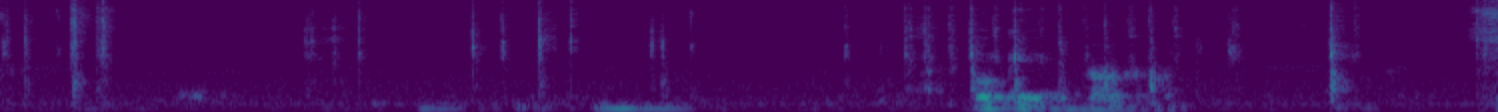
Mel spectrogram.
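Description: Keys on a computer keyboard clack in quick, irregular bursts close by, with short pauses between runs while a voice speaks briefly in the middle.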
